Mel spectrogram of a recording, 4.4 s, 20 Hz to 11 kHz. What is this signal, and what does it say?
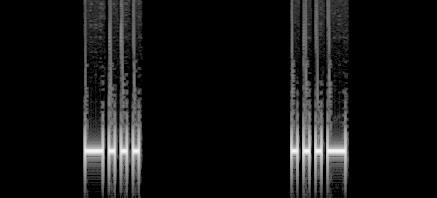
Morse code, heard as a keyed tone, about 20 wpm, spaced as for 5 wpm, 700 Hz. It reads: BV
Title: 249 Lesson 40d - BK - Two Characters 20wpm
